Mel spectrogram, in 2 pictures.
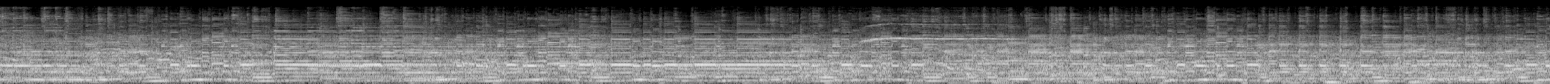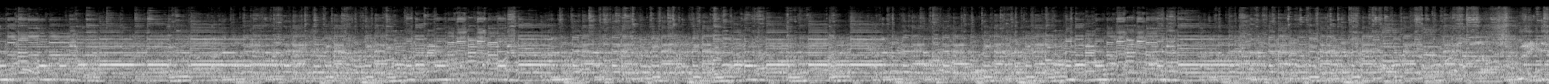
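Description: A bluegrass string band playing an instrumental passage: an upright bass line rising and falling over and over under acoustic guitar and banjo.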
